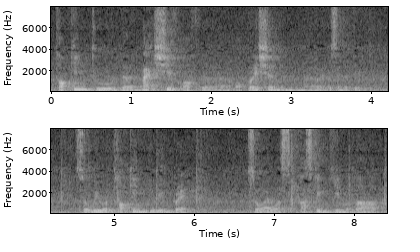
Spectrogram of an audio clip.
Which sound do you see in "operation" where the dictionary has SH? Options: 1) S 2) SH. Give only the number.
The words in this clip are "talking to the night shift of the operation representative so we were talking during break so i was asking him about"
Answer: 2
